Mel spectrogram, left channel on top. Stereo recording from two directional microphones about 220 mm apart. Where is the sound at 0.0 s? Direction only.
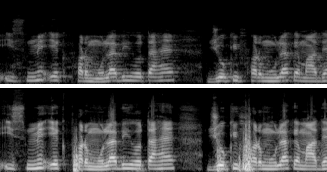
45° right (ahead or behind).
